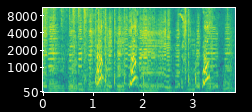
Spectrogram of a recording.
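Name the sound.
dog yapping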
